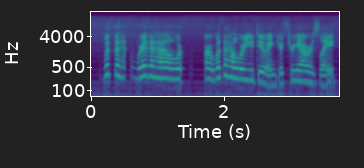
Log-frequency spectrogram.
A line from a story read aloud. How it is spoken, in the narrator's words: Conan O'Brien yells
